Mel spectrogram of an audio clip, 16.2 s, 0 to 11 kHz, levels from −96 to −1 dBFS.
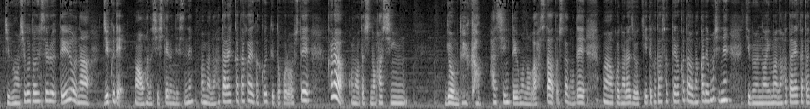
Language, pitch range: Japanese, 180-240 Hz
